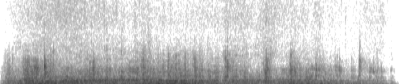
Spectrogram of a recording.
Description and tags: Wheel Push - Machine Road Wood Surface UI
push, wood, wheels, surface, mechanical, move, chair, office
